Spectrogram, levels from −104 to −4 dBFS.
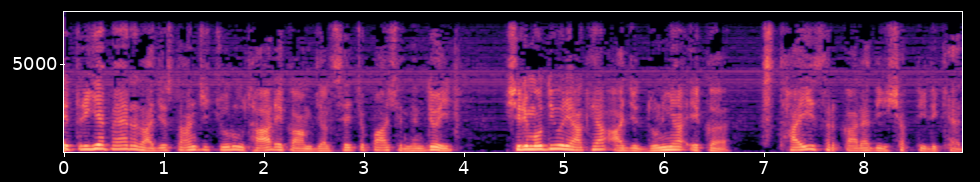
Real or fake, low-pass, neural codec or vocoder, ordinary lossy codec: real; 7.2 kHz; none; none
